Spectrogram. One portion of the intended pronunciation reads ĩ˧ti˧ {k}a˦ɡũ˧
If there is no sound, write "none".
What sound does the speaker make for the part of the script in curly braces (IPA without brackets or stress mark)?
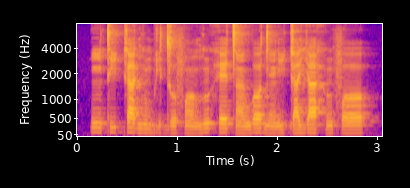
k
